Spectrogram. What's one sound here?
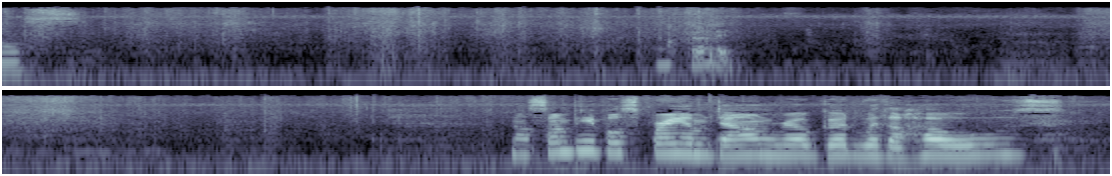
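Leaves rustle as a houseplant is handled.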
